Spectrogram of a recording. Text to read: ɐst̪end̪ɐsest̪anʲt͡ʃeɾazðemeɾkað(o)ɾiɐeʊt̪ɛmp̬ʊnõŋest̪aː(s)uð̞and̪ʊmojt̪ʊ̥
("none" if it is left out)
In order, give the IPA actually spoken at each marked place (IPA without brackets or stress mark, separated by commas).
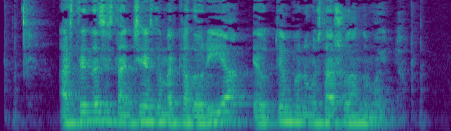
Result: o, ʃ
